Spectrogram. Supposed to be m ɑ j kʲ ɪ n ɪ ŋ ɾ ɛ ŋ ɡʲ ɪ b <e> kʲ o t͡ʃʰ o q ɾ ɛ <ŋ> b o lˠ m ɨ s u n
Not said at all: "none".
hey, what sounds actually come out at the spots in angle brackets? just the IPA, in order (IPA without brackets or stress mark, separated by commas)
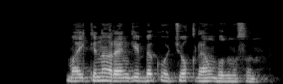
ɛ, ŋ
